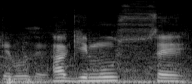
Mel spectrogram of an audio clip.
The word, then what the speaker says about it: Gemüse: Gemüse. Gemüse. Yeah, Gemüse. Gemüse. And ops is like fruit. Fruits. Fruit is ops, yeah. Fruits is Ops. of OBST. OBST, obs, obs Yeah. and Gemüse.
